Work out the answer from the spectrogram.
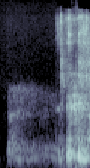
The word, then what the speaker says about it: tough: Tough. Ok, vamos por partes. Recuerda y toma nota, cuando tienes una GH, esta combinación suena como F.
